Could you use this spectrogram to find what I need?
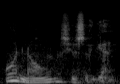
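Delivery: quiet, meek reply; soft little goat. A narrator's reading. Blanquette answering her master, soft and meek. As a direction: answer gently, head down.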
